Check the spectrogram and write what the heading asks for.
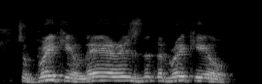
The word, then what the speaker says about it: brachial: brachial there is the brachial so it's pronounced brachial or break e al and then to help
